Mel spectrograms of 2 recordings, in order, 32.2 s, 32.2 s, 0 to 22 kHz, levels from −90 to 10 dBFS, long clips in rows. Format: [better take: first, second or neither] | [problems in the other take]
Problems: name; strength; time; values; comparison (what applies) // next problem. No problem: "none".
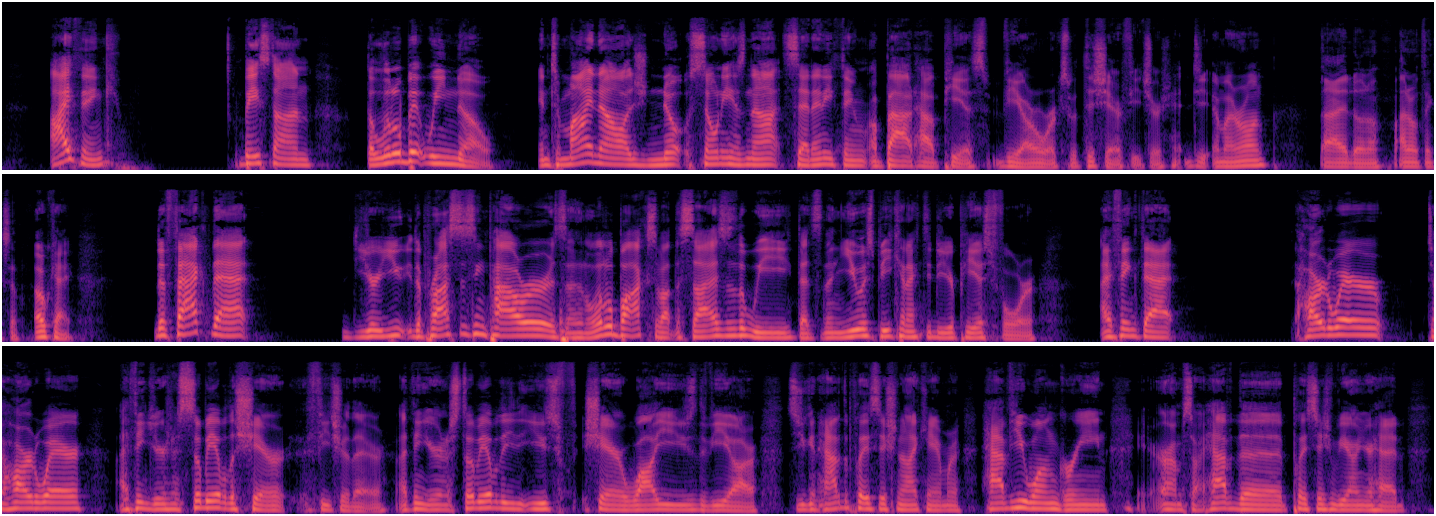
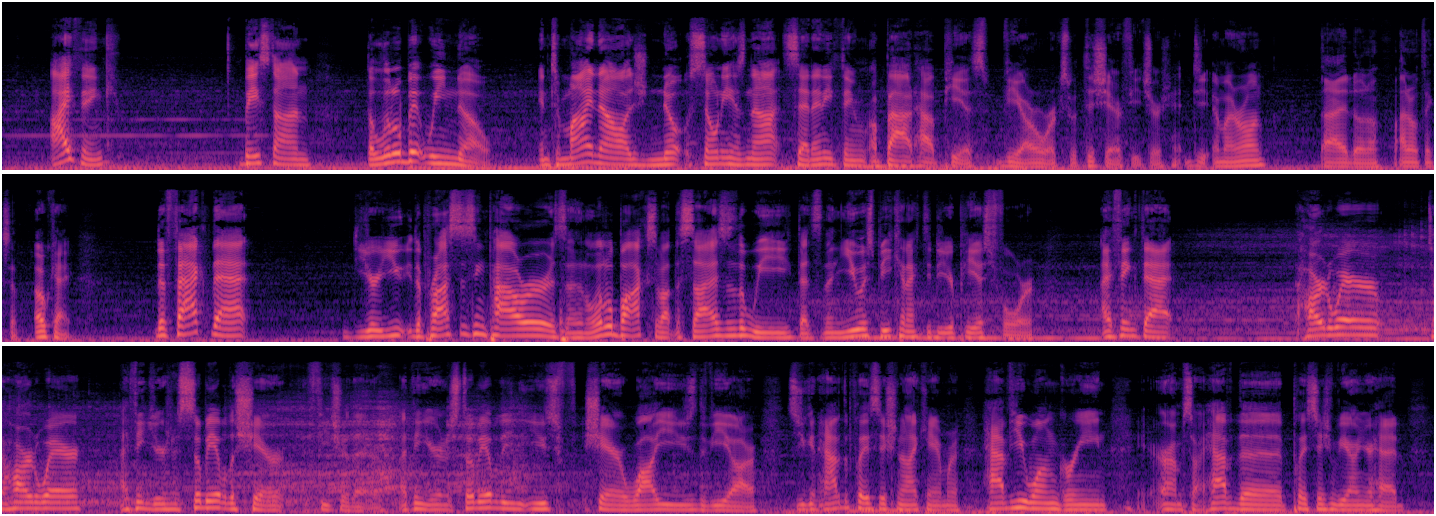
first | traffic noise; noticeable; throughout; 15 dB below the speech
